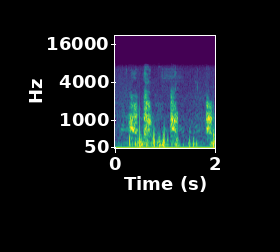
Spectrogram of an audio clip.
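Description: A dog barking in a few short bursts while a person laughs.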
